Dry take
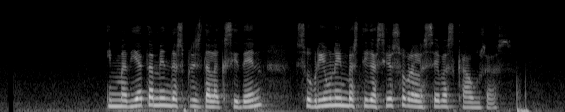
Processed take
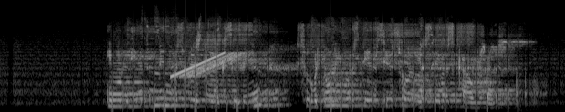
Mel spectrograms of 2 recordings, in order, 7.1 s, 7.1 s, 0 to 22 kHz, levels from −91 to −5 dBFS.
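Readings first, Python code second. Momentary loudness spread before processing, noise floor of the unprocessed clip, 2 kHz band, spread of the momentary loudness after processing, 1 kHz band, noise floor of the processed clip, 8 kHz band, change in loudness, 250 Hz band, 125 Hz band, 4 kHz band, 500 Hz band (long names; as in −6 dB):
15 LU, −68 dBFS, +11.5 dB, 14 LU, −2.5 dB, −70 dBFS, can't be measured, −5.5 dB, −20.5 dB, below −25 dB, +14.0 dB, −14.5 dB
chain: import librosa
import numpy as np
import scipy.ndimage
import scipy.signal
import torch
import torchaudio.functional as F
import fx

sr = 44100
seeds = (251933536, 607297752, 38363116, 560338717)

p1 = scipy.signal.sosfilt(scipy.signal.butter(2, 370.0, 'highpass', fs=sr, output='sos'), x)
p2 = fx.env_lowpass(p1, sr, base_hz=2100.0, full_db=-27.5)
p3 = np.diff(p2, prepend=0.0)
p4 = fx.dereverb_blind(p3, sr, rt60_s=0.92)
p5 = fx.high_shelf(p4, sr, hz=2100.0, db=11.0)
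p6 = p5 + 0.6 * np.pad(p5, (int(2.8 * sr / 1000.0), 0))[:len(p5)]
p7 = fx.over_compress(p6, sr, threshold_db=-60.0, ratio=-1.0)
p8 = fx.spec_paint(p7, sr, seeds[0], shape='rise', start_s=2.13, length_s=0.69, low_hz=1300.0, high_hz=3200.0, level_db=-52.0)
p9 = p8 + fx.echo_single(p8, sr, ms=112, db=-10.5, dry=0)
p10 = fx.rev_gated(p9, sr, seeds[1], gate_ms=280, shape='rising', drr_db=4.5)
p11 = fx.buffer_crackle(p10, sr, first_s=0.88, period_s=0.13, block=512, kind='zero')
y = p11 * librosa.db_to_amplitude(15.0)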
